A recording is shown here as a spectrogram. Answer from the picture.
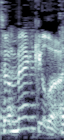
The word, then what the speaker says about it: Temecula: Temecula. – Temecula, California.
